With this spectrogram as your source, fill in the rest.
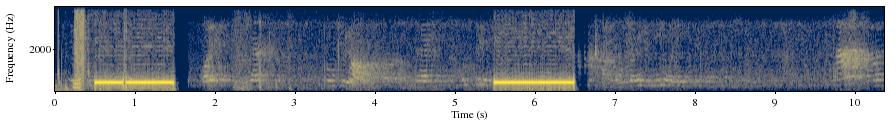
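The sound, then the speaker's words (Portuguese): Two long, steady telephone beeps mark a dropped call to the Artur Nogueira city hall switchboard, each tone lasting about a second, with people talking on the line in between. “Oi, eu gostaria de falar no RH, acho que caiu a ligação.”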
